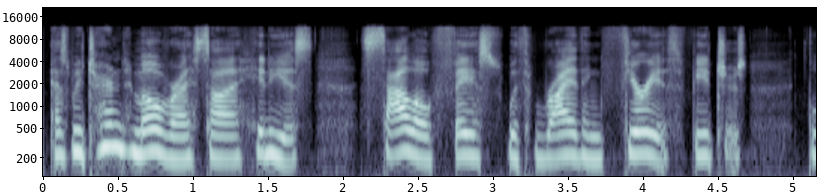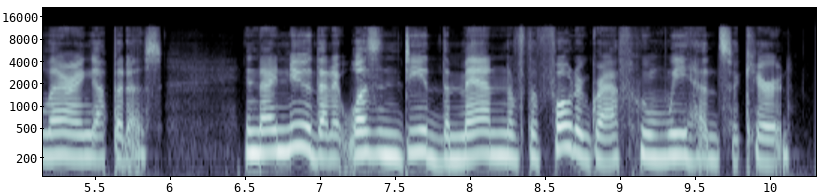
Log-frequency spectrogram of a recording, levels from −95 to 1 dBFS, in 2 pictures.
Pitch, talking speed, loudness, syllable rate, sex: 215 Hz, 205 wpm, -18 LUFS, 5.6 syllables/s, female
